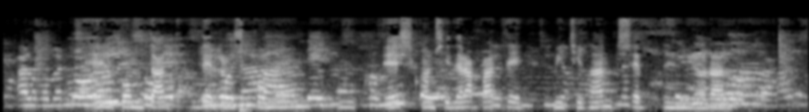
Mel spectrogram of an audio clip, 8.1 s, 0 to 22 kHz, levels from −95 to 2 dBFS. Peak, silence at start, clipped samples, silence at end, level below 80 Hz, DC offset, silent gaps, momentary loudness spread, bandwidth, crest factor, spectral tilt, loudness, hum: -2 dBFS; 0.05 s; under 0.1%; 0 s; -52 dBFS; under 0.1%; none; 11 LU; 11.5 kHz; 16 dB; -5.5 dB/octave; -17 LUFS; none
